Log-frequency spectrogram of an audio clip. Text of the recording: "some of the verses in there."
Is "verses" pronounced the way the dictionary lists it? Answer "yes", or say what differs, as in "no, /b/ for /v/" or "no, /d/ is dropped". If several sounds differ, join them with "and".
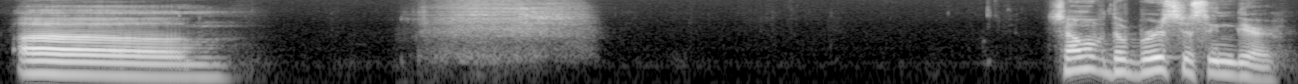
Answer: no, /s/ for /z/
